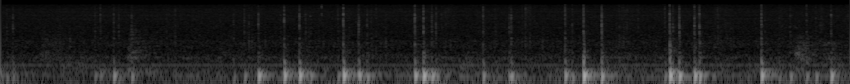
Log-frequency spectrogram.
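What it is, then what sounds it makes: Laminate tabletop tapped with fingernails. Long painted nails tap fast on a large, solid, dark laminated tabletop. The result is a quick patter of short, dull, low knocks that die away almost at once, with an occasional brighter click on top.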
